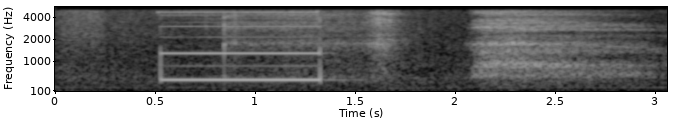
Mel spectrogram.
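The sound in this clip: Ring tone of a telephone call that goes unanswered: a single steady beep lasting under a second, followed by soft, breathy noise.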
